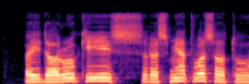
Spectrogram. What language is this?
Pashto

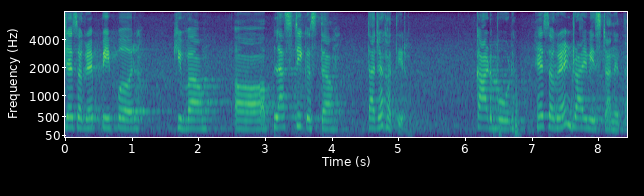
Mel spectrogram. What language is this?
Konkani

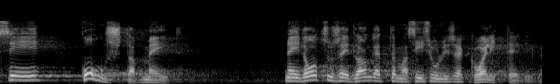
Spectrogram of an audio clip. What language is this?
Estonian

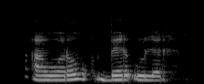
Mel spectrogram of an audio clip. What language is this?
Bashkir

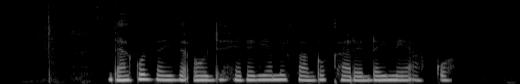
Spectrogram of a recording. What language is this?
Kikuyu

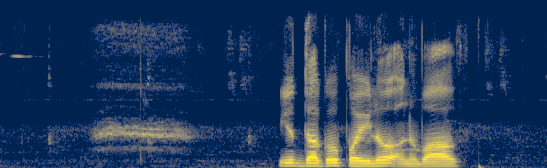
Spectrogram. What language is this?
Nepali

